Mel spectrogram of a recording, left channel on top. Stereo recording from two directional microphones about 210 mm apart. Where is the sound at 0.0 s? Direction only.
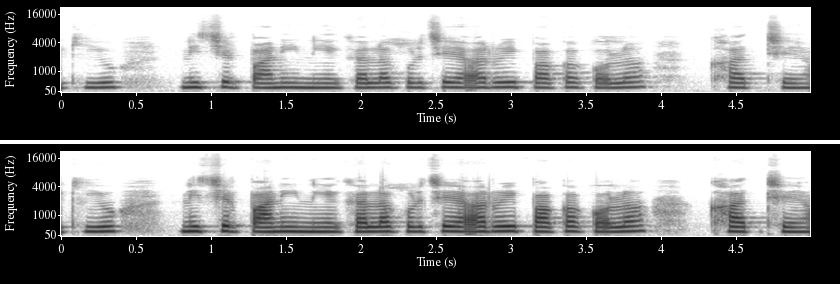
15° right (ahead or behind).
